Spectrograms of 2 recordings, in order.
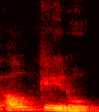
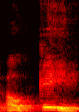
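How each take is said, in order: First: The word ends in an 'o' sound. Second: The word ends in an 'e' sound. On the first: The speaker calls it wrong. "Não diga alqueiro" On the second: The speaker calls it right. "Diga alqueire, que é a palavra correta"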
